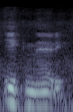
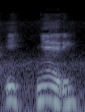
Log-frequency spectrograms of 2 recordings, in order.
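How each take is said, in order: First: The g and n are pronounced as separate sounds. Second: The middle consonant is pronounced as a single ñ. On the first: The speaker calls it wrong. "La mayoría de las personas cuando leen esta palabra dicen Igneri. Pero eh, eso es un error" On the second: The speaker calls it right. "la G y la N suena muy parecido a la ñ"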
